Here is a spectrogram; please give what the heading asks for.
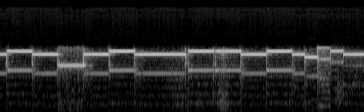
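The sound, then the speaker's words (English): A Zojirushi rice cooker plays its electronic tune when the rice is ready: a steady sequence of clear, high-pitched beeping notes that steps up and down in a simple melody, with no talk. “That's the tune a Zojirushi rice cooker plays once the rice is ready.”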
